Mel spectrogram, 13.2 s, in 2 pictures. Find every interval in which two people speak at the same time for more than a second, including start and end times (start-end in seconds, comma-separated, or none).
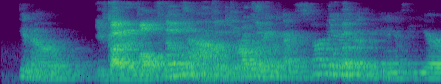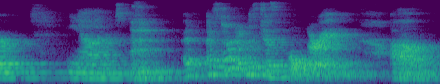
2.5-4.0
